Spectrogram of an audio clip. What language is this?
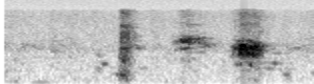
Swahili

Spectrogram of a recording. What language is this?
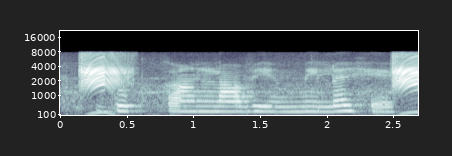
Magahi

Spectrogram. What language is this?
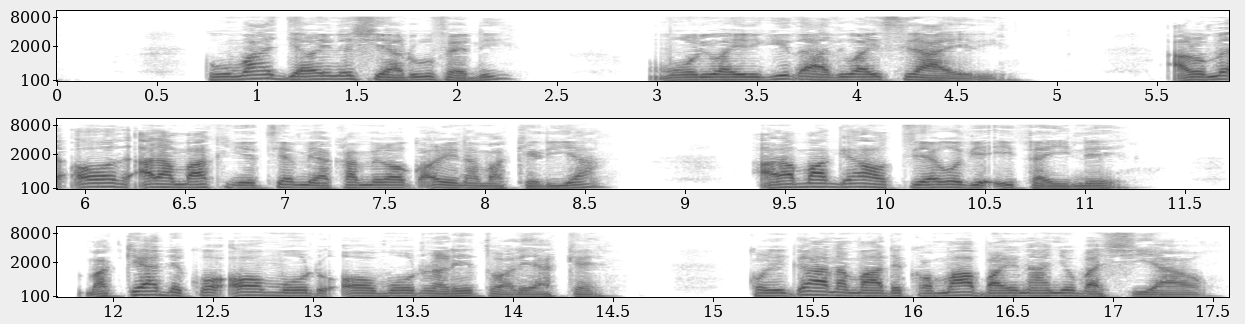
Kikuyu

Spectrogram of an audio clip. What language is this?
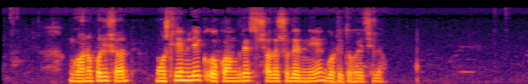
Bangla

